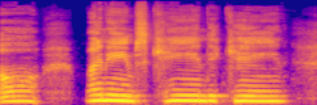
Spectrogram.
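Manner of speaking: slow, drawn-out, put-on girly voice. Retelling a movie prank over a CB radio: imitating a girl's voice. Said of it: "talking like a girl".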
